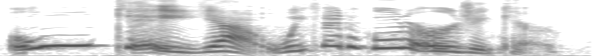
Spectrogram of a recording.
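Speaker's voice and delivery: high, fast alarmed okay; suddenly worried, decide fast; alarmed mother deciding on urgent care. Retold or imitated. Alarm at the watery leg.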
